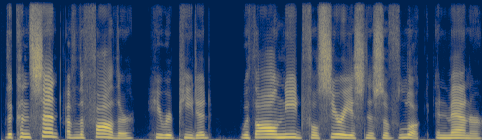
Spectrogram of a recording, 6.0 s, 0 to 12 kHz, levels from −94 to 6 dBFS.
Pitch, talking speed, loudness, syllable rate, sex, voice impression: 240 Hz, 150 wpm, -17 LUFS, 4.4 syllables/s, female, feminine, slightly young, tensed, bright, clear, slightly halting, slightly cute, slightly friendly, slightly sharp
